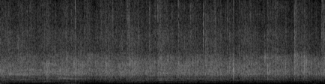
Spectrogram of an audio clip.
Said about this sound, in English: Praise God. Come on, let's clap our hands and thank the Lord for a few moments right here.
